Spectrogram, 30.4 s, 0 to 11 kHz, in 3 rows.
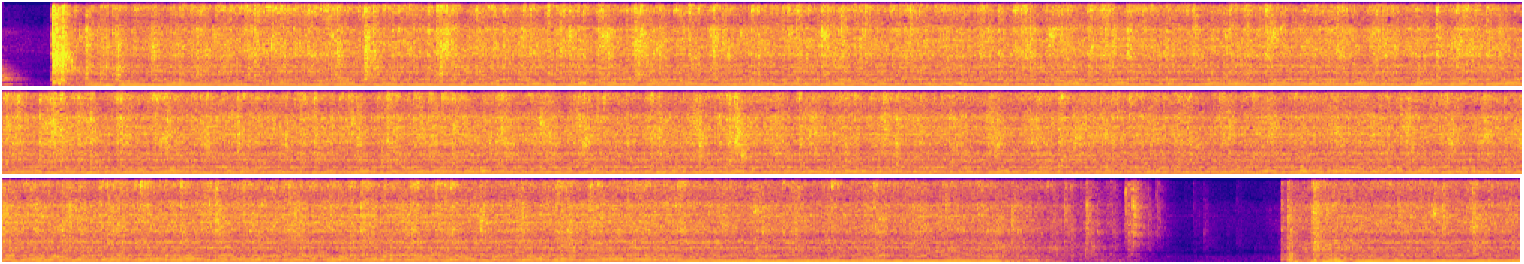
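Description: Countertop blender motor running at a steady speed, blending kale leaves with water into juice. About 27 seconds in it is switched off and winds down with a falling pitch, then it is switched on again about a second later.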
